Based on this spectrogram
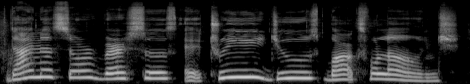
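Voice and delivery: usual speaking voice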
